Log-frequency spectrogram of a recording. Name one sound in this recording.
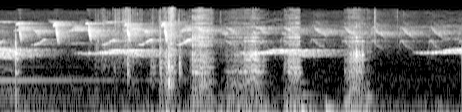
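A hand saw cuts through wood.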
